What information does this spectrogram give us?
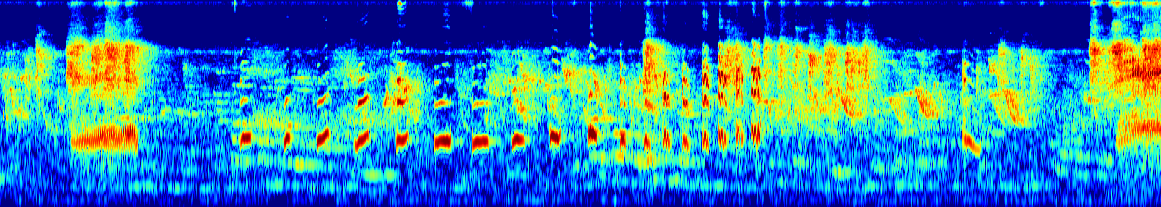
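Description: A cockatiel gives a rapid series of short chirping notes between louder harsh screeches.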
